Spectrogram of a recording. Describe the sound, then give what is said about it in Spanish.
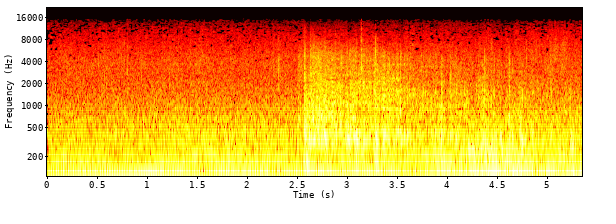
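A steady wash of heavy rain hisses throughout during a storm in a huge forest, and midway a loud thunderclap breaks in and rumbles on beneath the downpour. No voices are heard. “Necesito un refugio. La tienda. Al menos sirvió de algo no terminar a tiempo. Esperaré a que pase un poco la tormenta.”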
